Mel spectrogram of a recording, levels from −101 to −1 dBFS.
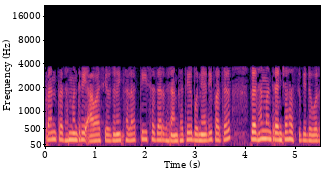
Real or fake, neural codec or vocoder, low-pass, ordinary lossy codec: real; none; 3.6 kHz; none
